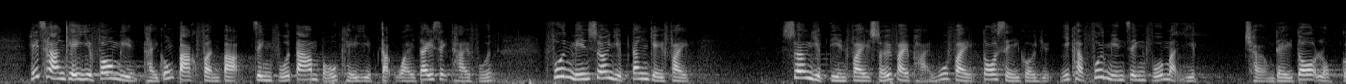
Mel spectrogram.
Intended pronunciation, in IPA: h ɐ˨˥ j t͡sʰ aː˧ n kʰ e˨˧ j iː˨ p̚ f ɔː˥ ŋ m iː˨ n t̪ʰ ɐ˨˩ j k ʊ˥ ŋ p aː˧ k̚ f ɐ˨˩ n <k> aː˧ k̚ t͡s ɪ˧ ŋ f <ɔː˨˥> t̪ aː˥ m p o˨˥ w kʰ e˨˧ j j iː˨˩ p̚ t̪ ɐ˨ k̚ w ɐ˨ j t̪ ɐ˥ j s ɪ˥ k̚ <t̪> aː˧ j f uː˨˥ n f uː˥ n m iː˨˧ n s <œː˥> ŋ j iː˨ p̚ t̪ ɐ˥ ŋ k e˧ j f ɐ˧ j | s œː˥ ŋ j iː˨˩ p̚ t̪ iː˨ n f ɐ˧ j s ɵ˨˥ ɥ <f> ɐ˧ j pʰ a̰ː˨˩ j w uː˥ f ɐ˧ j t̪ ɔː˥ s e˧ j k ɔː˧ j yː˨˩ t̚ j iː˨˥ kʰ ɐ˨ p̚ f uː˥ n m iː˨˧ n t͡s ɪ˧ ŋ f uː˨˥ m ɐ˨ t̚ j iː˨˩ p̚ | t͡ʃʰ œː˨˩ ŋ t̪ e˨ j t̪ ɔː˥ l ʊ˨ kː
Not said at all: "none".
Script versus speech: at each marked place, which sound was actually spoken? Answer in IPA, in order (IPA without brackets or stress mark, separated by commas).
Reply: p, uː˨˥, t̪ʰ, œː˥, f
